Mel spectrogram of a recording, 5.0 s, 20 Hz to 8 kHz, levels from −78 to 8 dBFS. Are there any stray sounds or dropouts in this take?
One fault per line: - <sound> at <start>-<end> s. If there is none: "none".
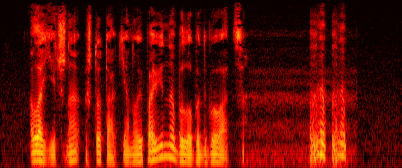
- laugh at 3.9-4.3 s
